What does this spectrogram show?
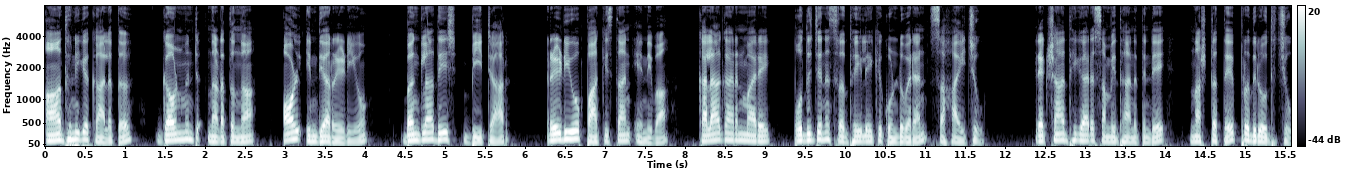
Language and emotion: Malayalam, neutral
